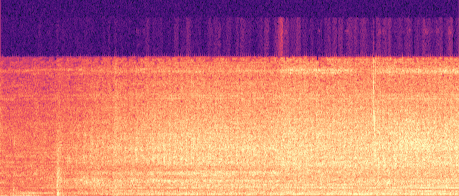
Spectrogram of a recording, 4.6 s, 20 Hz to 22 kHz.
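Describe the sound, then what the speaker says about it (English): A steady mechanical whir with a constant tonal hum from a Dreame X40 Ultra robot vacuum mopping nearby, unbroken and without speech. "you'll hear the vacuum part quick, but it's still mopping."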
